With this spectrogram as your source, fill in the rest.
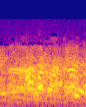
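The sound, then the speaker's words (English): A dense, steady murmur of many voices talking over one another, an agitated crowd of workers outside babbling at a constant loud level with no single speaker standing out. “That crowd will tear you to pieces.”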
